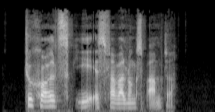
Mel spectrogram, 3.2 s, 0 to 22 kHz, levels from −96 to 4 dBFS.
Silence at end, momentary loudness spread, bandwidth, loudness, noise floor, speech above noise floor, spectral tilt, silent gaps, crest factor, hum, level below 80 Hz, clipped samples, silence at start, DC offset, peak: 0.6 s; 15 LU; 16 kHz; -18 LUFS; -78 dBFS; 58 dB; -2 dB/octave; none; 20 dB; none; -58 dBFS; under 0.1%; 0.35 s; under 0.1%; -2 dBFS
